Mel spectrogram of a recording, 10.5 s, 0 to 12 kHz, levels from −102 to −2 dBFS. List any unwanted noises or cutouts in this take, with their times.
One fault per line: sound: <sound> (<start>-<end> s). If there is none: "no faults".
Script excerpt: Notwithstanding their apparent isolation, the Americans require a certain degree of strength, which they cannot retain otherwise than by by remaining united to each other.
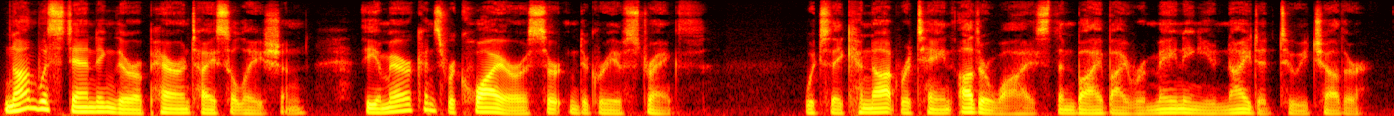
no faults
